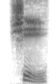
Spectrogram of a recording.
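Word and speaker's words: sídhe: links the dullahan to the shei pronounced shei often translated as fairies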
